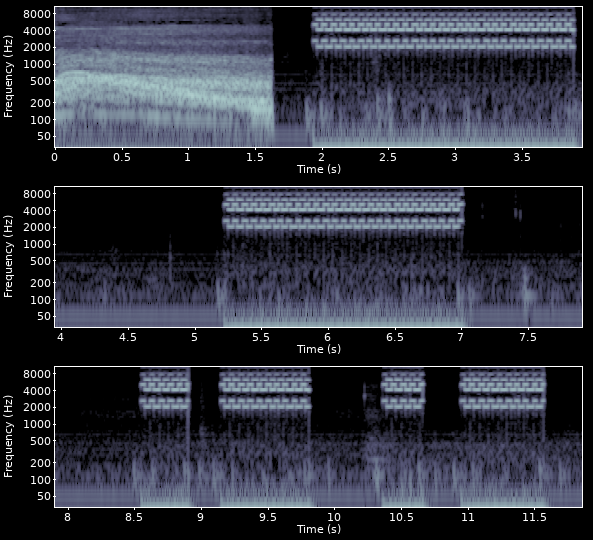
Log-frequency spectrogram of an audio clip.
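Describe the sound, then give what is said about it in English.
A phone rings with a shrill electronic tone, two long rings followed by several quicker, choppier bursts, heard clearly with no one answering and no voices, after a brief rush of noise at the start. “Hello, fucking this fucking phone. The fucking thing won't fucking pick up if I fucking...”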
